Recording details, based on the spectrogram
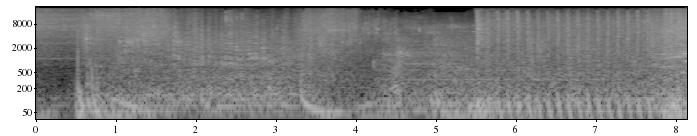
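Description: Enemy gunfire rattles through the Returnal game in a dense, continuous barrage of close shots and booming impacts, loud and sustained throughout.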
